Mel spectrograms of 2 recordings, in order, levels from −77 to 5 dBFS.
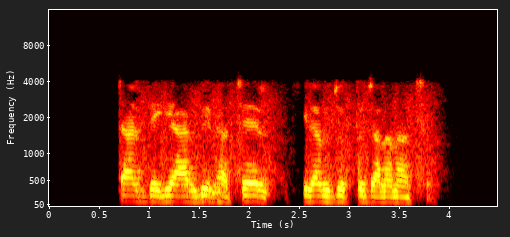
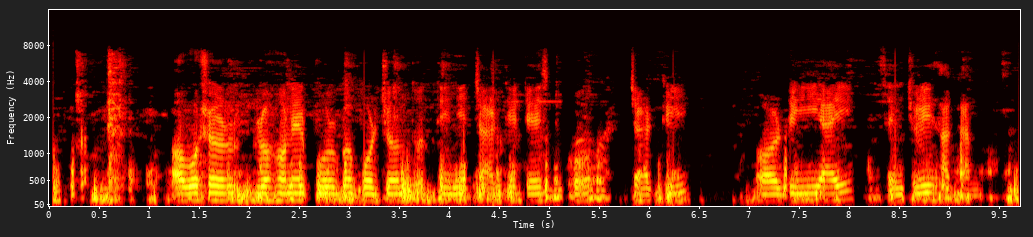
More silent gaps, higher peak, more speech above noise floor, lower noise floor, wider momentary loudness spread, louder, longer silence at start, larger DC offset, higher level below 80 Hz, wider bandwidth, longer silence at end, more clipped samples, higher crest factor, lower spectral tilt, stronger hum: neither; about the same, -2 dBFS vs -2 dBFS; first, 70 dB vs 33 dB; first, -83 dBFS vs -50 dBFS; about the same, 9 LU vs 9 LU; first, -14 LUFS vs -18 LUFS; first, 0.7 s vs 0.05 s; neither; about the same, -56 dBFS vs -52 dBFS; second, 4.4 kHz vs 7.8 kHz; first, 0.6 s vs 0 s; neither; about the same, 14 dB vs 16 dB; first, -10.5 dB/octave vs -7 dB/octave; neither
